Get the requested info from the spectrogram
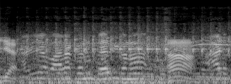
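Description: Men's voices talking, with vehicle engine noise running underneath.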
